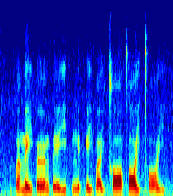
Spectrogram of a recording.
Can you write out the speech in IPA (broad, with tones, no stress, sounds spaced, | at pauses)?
p ɐ˨˥ m e˨˧ j p œː˨˧ ŋ p e˨˥ j | ŋ ɪ˧ k̚ e˧ j p ɐ˨˧ j kʰ ɔː˥ t̪ʰ ɔː˥ j t̪ʰ ɔː˧ j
